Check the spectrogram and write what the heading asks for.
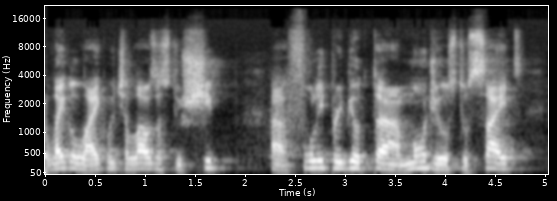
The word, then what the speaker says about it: SHIP: And I've been told to be careful with how I pronounce that SHIP, because with my accent, my P sometimes sounds like a T, so it is a P there.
